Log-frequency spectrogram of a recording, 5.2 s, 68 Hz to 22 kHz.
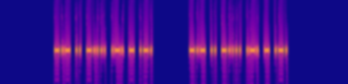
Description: Morse code, heard as a keyed tone, about 46 wpm, 700 Hz. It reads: KI6RTR KI6RTR
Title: USA Call Signs - 6 Characters - Repeated 2x - 45wpm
